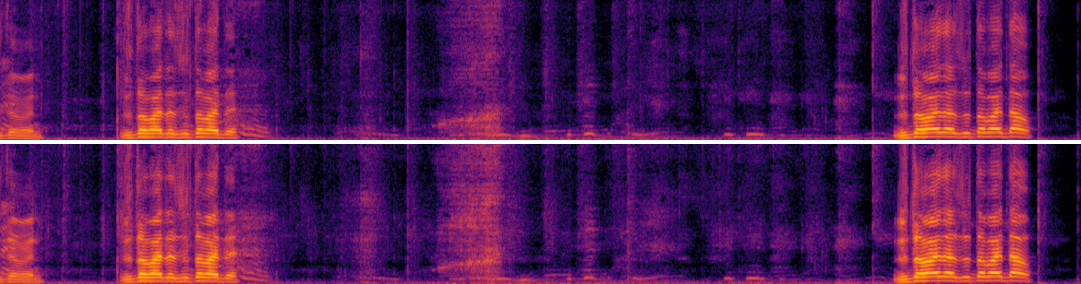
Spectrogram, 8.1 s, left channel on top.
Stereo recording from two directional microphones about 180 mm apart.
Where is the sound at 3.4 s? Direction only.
40° right (ahead or behind).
